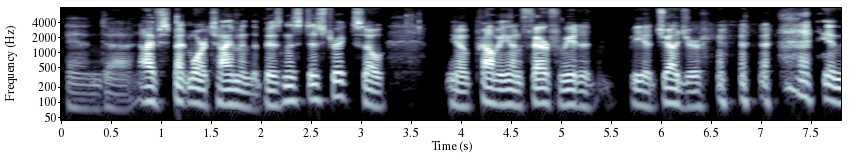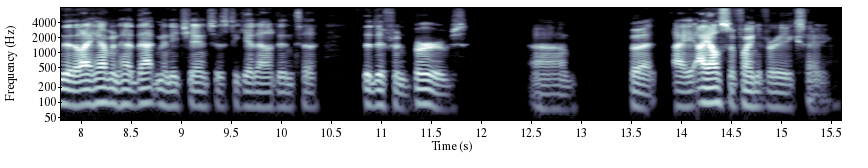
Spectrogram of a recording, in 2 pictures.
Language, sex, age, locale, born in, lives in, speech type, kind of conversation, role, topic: English, male, 70-74, en-US, Canada, United States, conversation, podcast, host, How does experiencing new places change your understanding of other cultures?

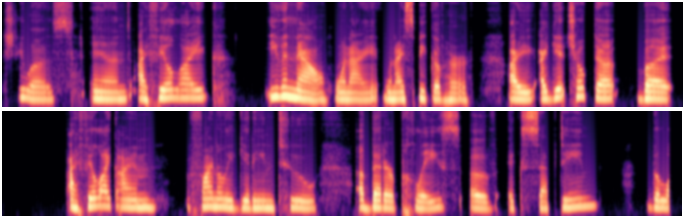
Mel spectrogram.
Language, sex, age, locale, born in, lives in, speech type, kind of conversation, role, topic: English, female, 30-34, en-US, United States, United States, conversation, advice, user, How can I find hope and start moving forward after years of grieving?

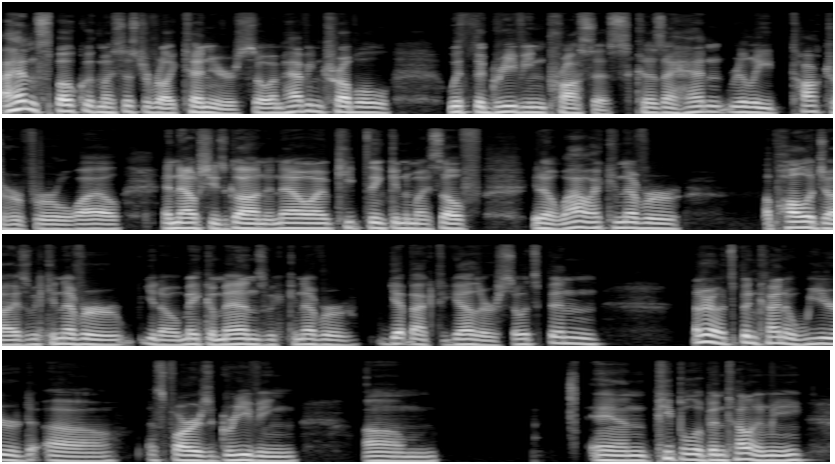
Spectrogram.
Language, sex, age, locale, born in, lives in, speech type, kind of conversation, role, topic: English, male, 55-59, en-US, United States, United States, conversation, unstructured, none, What’s one thing people say about death that bothers you?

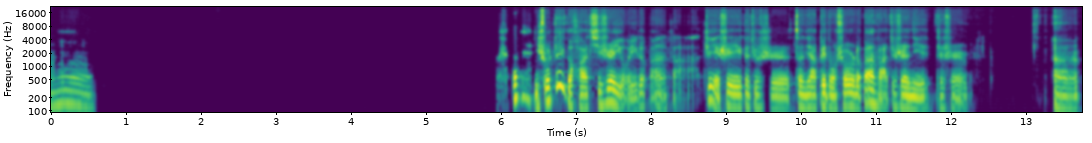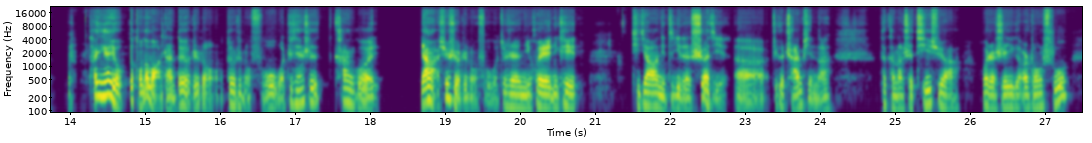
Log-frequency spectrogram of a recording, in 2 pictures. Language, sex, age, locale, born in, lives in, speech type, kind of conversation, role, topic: Chinese, male, 30-34, zh-CN, China, Germany, conversation, unstructured, none, 你喜欢自己动手做手工吗？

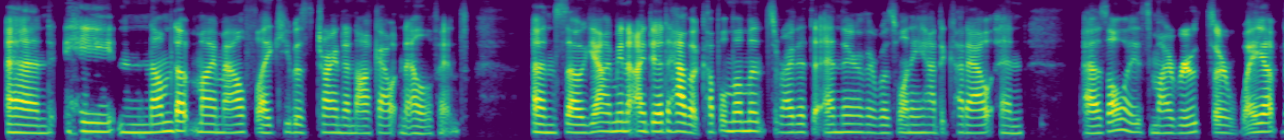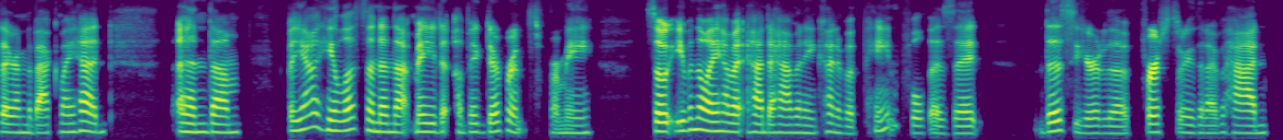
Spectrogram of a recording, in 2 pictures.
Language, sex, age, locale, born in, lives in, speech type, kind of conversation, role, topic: English, female, 40-44, en-US, United States, United States, conversation, unstructured, none, When was a recent moment in everyday life when you felt brave, and what helped you do it?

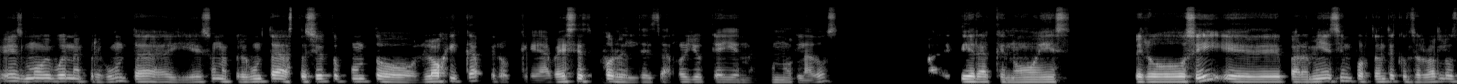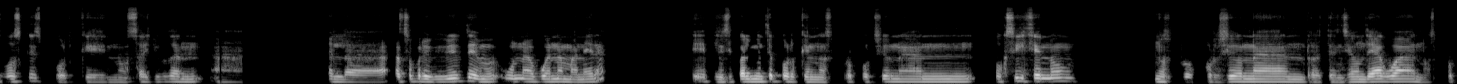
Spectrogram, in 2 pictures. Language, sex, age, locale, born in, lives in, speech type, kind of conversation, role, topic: Spanish, male, 50-54, es-MX, Mexico, Mexico, conversation, unstructured, none, ¿Por qué es importante conservar los bosques?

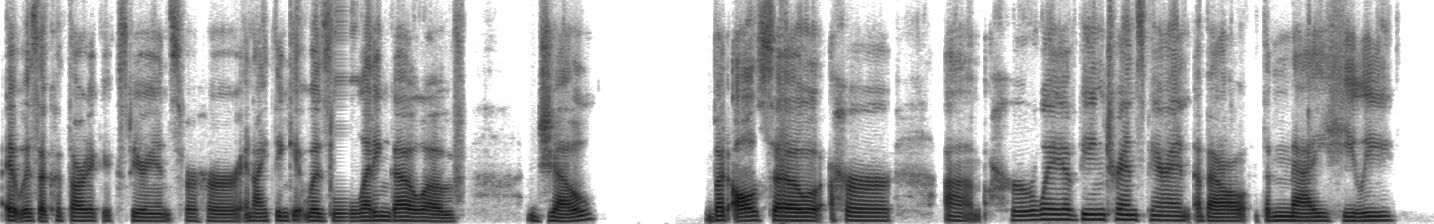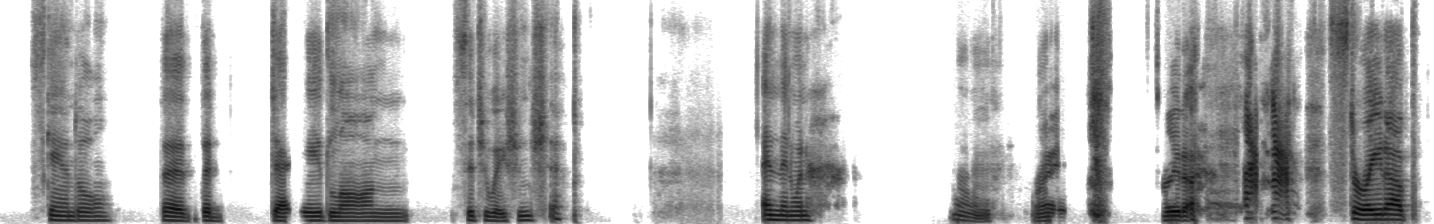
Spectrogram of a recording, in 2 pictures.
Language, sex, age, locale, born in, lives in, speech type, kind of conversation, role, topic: English, female, 35-39, en-US, United States, United States, conversation, unstructured, none, What soundtracks make your everyday moments feel cinematic?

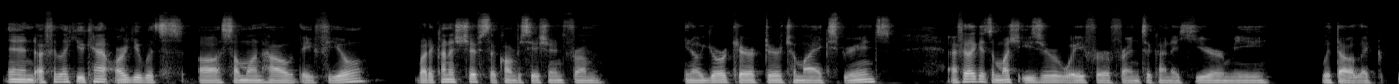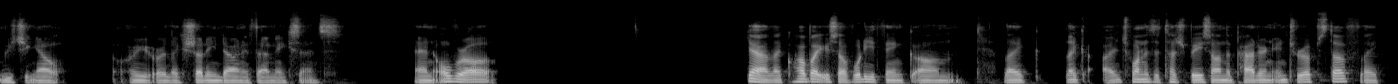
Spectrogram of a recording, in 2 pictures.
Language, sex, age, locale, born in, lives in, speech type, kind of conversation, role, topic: English, male, 20-24, en-CA, Canada, Canada, conversation, unstructured, none, What helps you navigate disagreements with friends in ways that protect and even strengthen your bond?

